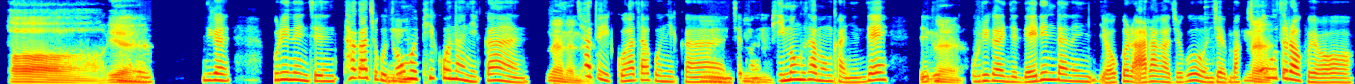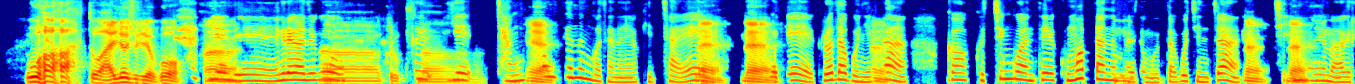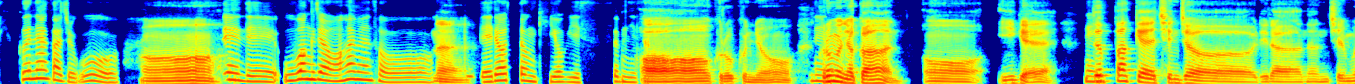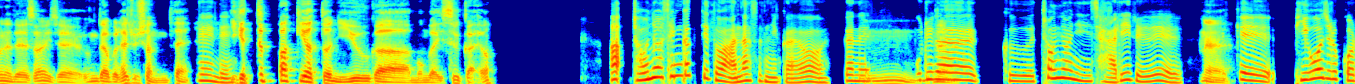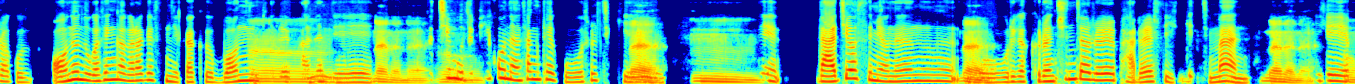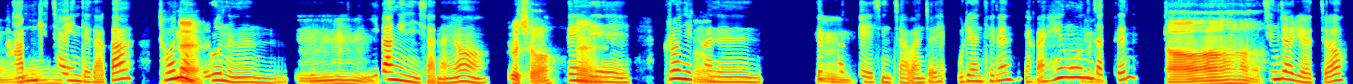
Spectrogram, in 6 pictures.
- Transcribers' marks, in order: distorted speech; other background noise; tapping; laugh; laughing while speaking: "네네. 그래 가지고"
- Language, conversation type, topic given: Korean, podcast, 뜻밖의 친절이 특히 기억에 남았던 순간은 언제였나요?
